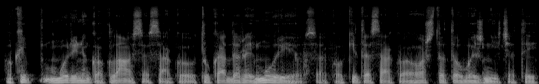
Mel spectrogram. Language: Lithuanian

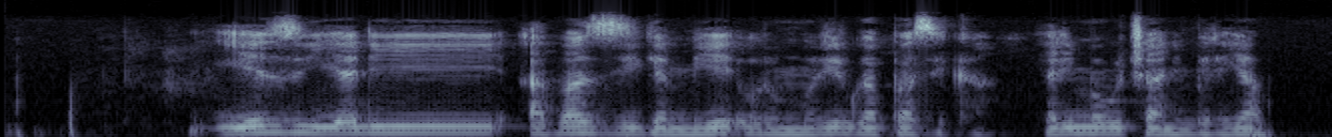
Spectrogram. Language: Kinyarwanda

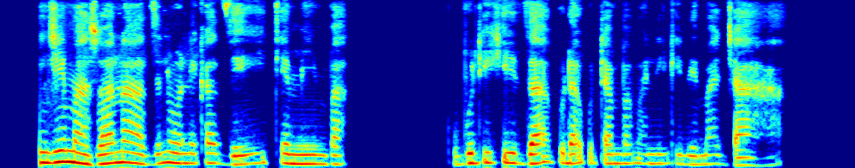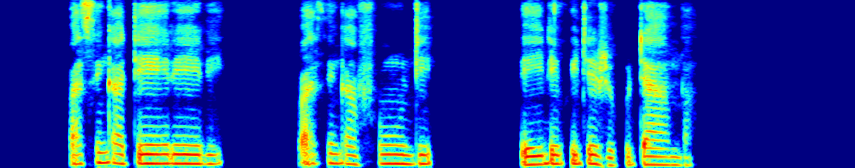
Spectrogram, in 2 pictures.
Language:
Ndau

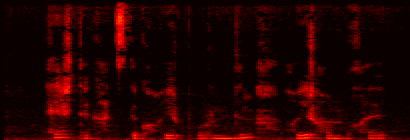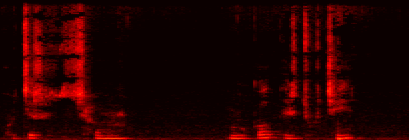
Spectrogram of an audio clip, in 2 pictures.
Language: Mongolian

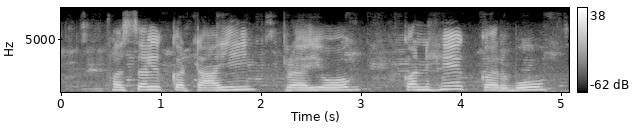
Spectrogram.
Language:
Magahi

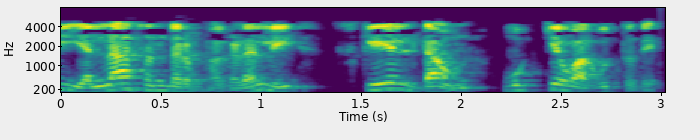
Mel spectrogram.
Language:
Kannada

